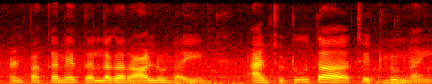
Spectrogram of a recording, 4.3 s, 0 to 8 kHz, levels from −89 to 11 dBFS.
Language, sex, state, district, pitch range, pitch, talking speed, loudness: Telugu, female, Andhra Pradesh, Guntur, 160-190 Hz, 180 Hz, 125 wpm, -18 LUFS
